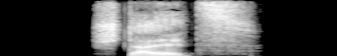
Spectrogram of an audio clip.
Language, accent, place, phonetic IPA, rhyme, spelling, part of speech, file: German, Germany, Berlin, [ʃtals], -als, Stalls, noun, De-Stalls.ogg
- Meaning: genitive singular of Stall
